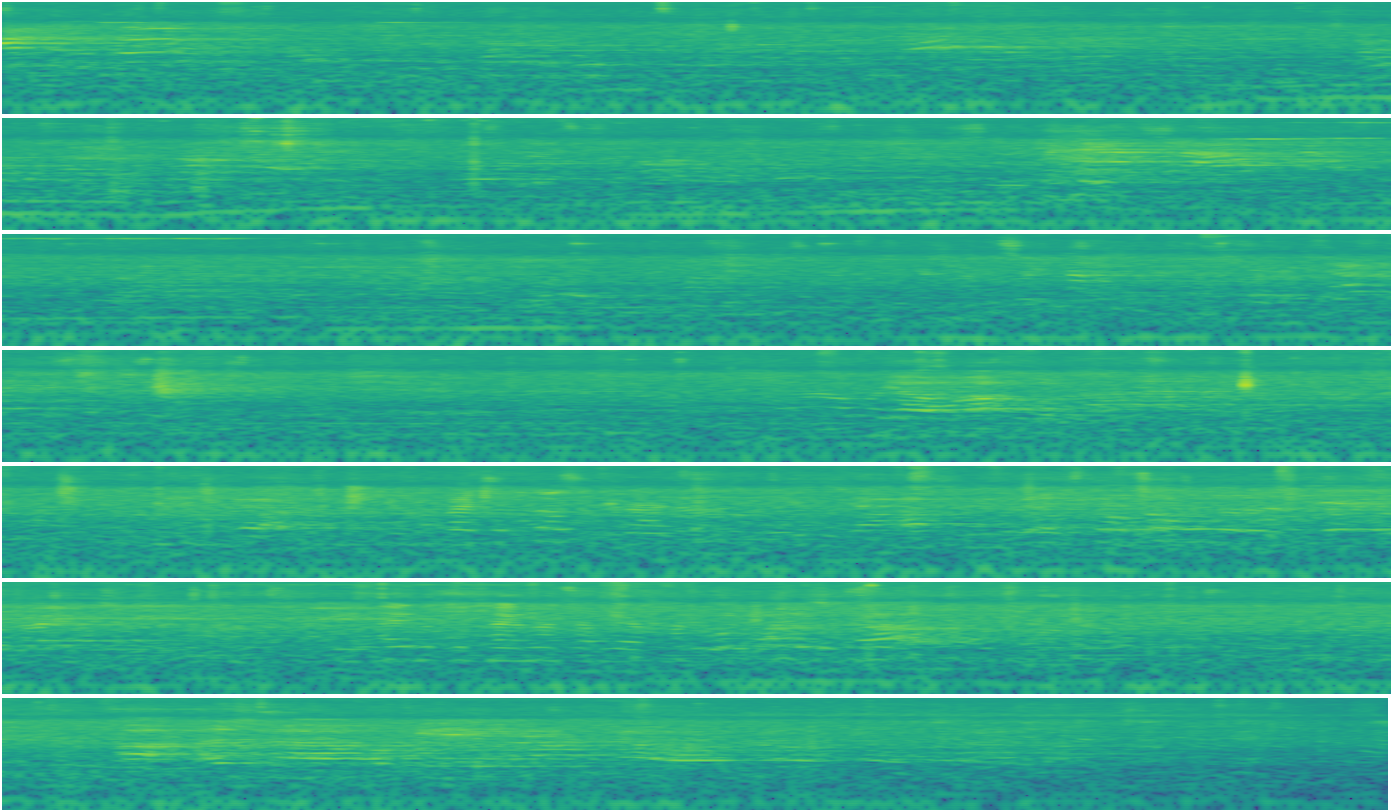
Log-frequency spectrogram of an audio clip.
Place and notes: soundmap nrw: social ambiences/ listen to the people - in & outdoor nearfield recordings
Cologne, Germany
